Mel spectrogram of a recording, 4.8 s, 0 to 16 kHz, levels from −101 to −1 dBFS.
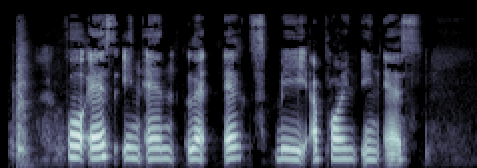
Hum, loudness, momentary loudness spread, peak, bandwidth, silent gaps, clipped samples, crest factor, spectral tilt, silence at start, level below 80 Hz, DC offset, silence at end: none; -23 LUFS; 13 LU; -4 dBFS; 11.5 kHz; none; under 0.1%; 18 dB; -4.5 dB/octave; 0.15 s; -74 dBFS; under 0.1%; 0.7 s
